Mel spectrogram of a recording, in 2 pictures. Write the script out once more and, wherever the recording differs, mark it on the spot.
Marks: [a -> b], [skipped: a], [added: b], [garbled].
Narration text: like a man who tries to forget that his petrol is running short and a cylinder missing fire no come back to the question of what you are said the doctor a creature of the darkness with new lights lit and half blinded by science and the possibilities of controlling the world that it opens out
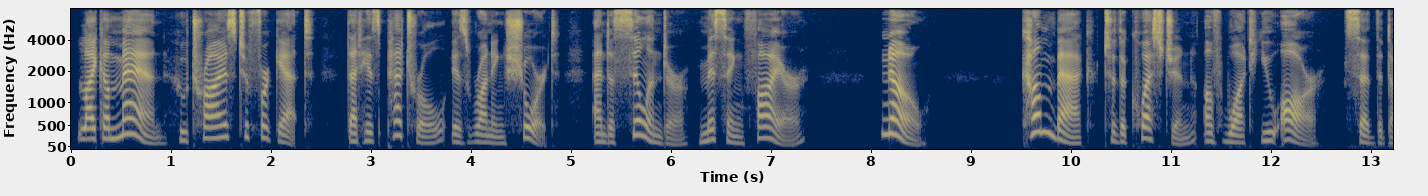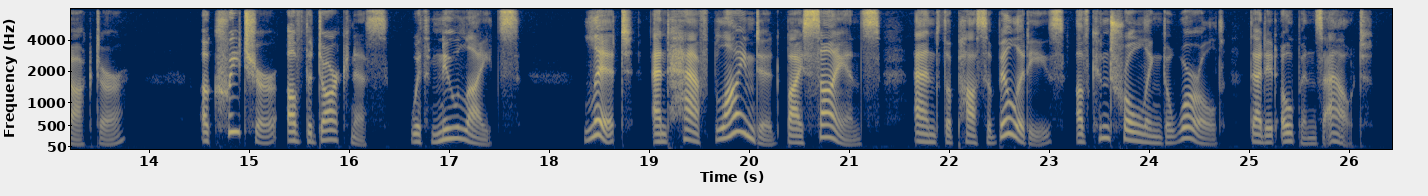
like a man who tries to forget that his petrol is running short and a cylinder missing fire no come back to the question of what you are said the doctor a creature of the darkness with new lights lit and half blinded by science and the possibilities of controlling the world that it opens out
